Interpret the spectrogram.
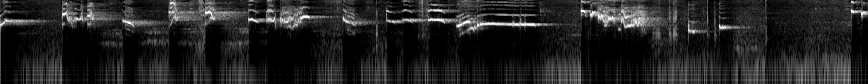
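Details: Oriental magpie-robin (kacer) in harsh fighting song: crowded scratchy chatter, squawk-like rasps and brief bright whistles, a quick, agitated torrent of notes ending in scattered chips.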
